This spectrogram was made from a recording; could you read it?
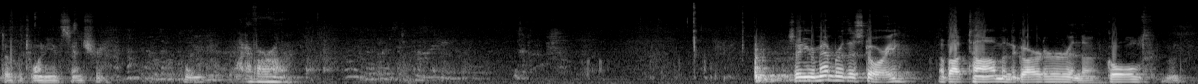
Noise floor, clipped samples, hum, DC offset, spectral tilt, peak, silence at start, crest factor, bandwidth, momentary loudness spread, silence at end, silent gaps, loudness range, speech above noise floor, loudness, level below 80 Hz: -45 dBFS; under 0.1%; none; under 0.1%; -8 dB/octave; 0 dBFS; 0 s; 16 dB; 10.5 kHz; 24 LU; 0.15 s; none; 14 LU; 32 dB; -14 LUFS; -52 dBFS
